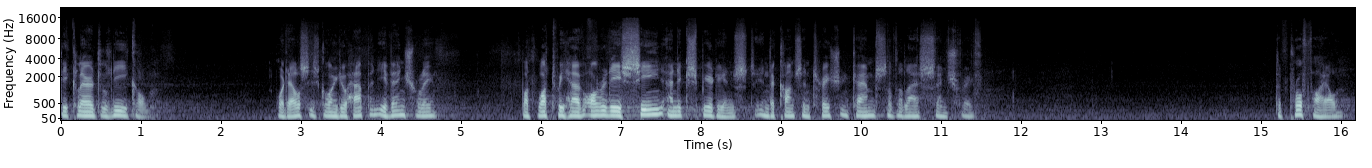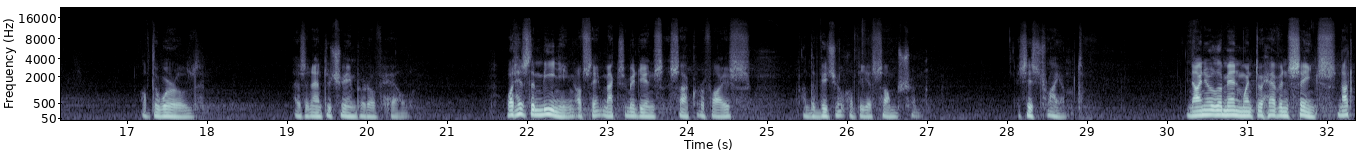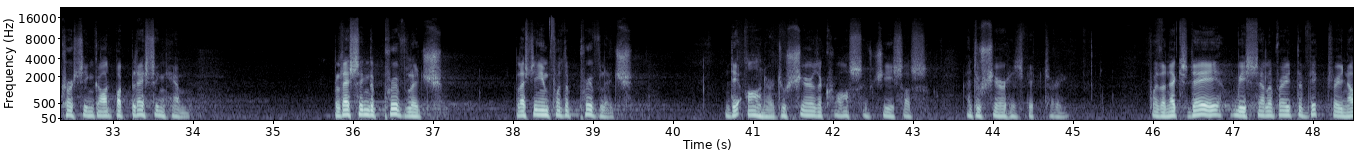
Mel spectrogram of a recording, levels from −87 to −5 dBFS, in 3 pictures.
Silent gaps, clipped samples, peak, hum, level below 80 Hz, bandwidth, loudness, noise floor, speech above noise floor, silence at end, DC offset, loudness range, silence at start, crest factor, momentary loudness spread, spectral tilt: none; under 0.1%; -4 dBFS; none; -50 dBFS; 14.5 kHz; -28 LUFS; -61 dBFS; 34 dB; 0 s; under 0.1%; 9 LU; 0 s; 24 dB; 16 LU; -6.5 dB/octave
